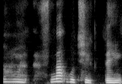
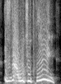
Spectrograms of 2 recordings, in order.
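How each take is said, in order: First: It sounds nervous and uneasy. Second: It sounds frustrated and annoyed.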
